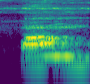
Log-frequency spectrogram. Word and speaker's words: palm: हथेली को हम लोग पाम बोलते हैं, PALM। पाम इसलिए बोला जाता है क्योंकि L यहाँ साइलेंट है, पाम।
